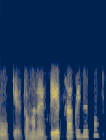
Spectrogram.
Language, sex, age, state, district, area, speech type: Gujarati, female, 18-30, Gujarat, Rajkot, urban, conversation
